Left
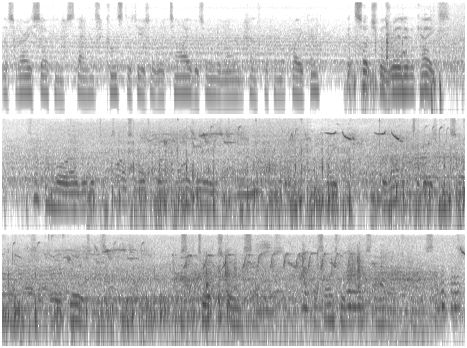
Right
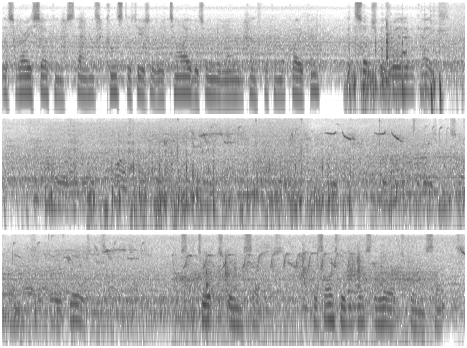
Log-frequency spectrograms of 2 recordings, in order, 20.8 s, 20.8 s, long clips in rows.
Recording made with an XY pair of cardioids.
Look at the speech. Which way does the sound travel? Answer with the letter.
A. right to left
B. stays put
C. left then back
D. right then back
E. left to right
C.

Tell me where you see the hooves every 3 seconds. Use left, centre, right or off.
off, right, right, centre, left, left, off.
